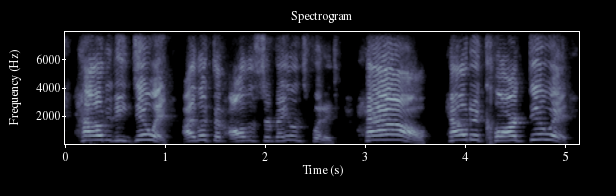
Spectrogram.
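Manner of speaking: high, loud, incredulous mock rant; obsessed. Doctor ranting to his orderlies about Clark, obsessed. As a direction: demand an explanation, pitched right up. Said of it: "he's probably obsessed about that".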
